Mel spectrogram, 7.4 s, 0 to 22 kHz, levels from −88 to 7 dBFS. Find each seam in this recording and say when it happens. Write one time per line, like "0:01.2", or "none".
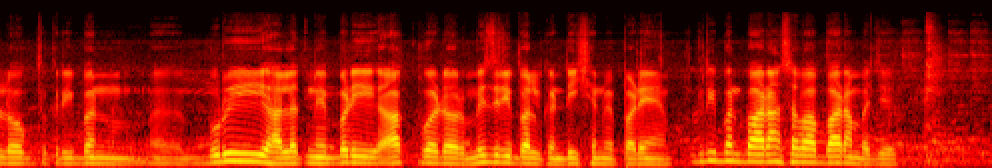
0:05.2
